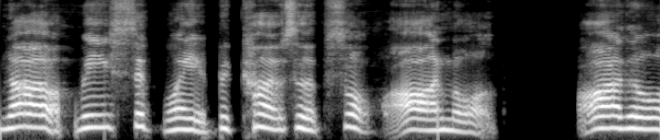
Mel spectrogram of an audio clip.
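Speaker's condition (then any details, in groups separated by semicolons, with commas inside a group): Cerebral palsy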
